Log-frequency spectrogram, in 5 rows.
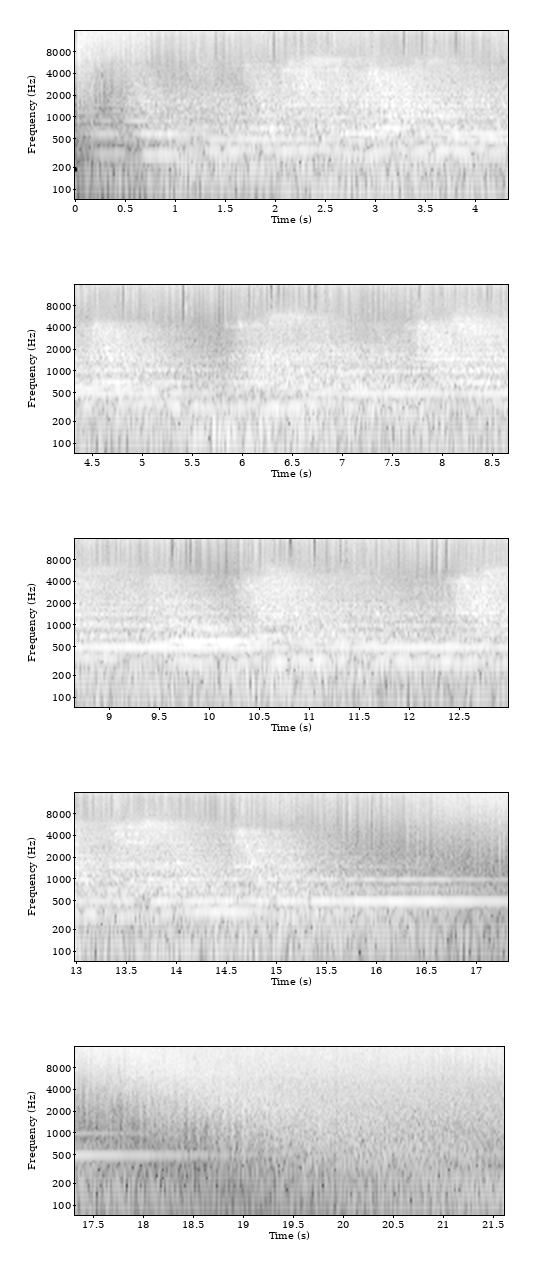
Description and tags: Phased Harmonics, background noise
Lots of background noise giving way to swirling mid-tones drowned in reverb. These fade into noise again at the conclusion. This sound was generated by heavily processing various Pandora PX-5 effects when played through an Epiphone Les Paul Custom and recorded directly into an Audigy 2ZS.
noise, phasing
